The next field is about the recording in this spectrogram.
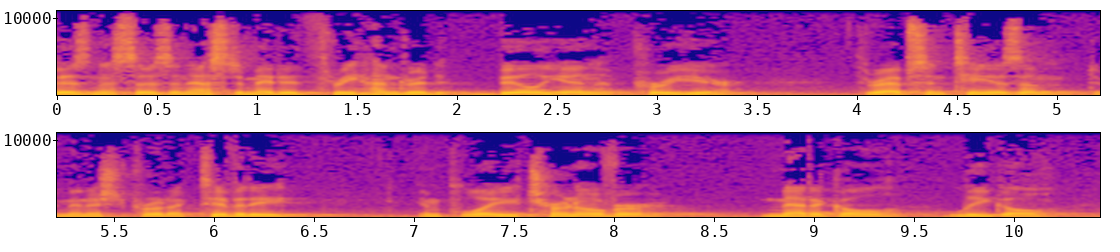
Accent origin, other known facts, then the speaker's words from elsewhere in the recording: Texas, United States; We were talking to other people in the Yosemite area, and we're from West Texas, and they said, well, I bet you don't have anything like this in West Texas, do you?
